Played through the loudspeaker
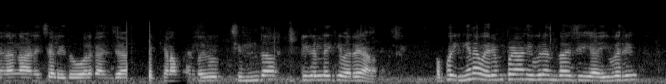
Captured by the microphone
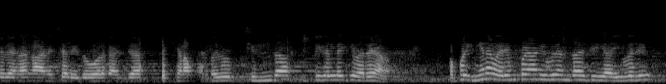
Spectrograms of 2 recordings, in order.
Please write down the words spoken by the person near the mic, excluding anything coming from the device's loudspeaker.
none

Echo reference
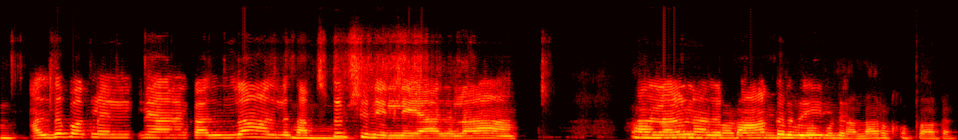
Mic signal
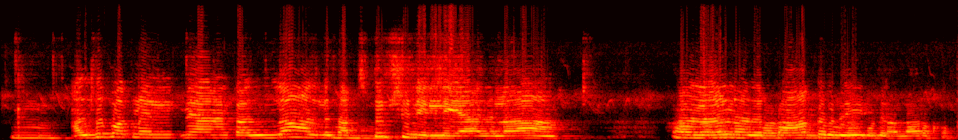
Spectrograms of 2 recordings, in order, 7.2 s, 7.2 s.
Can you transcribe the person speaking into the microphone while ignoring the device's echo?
none

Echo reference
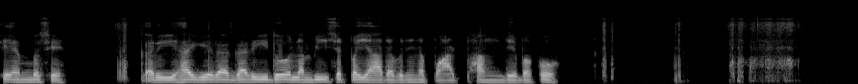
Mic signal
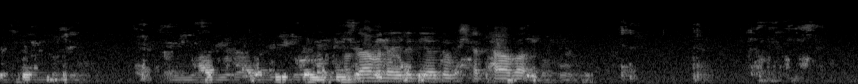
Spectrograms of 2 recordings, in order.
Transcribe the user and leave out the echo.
ꯐꯖꯥꯕ ꯂꯩꯔꯗꯤ ꯑꯗꯨꯝ ꯁꯦꯠꯊꯕ

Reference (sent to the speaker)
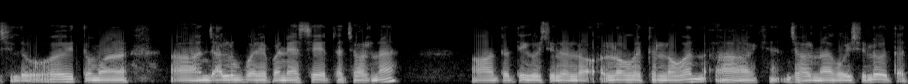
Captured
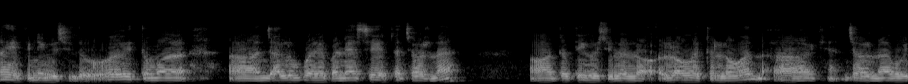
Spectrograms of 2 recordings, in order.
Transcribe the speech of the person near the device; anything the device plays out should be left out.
none

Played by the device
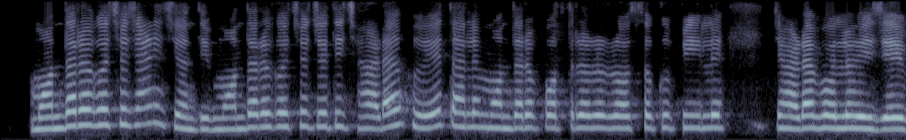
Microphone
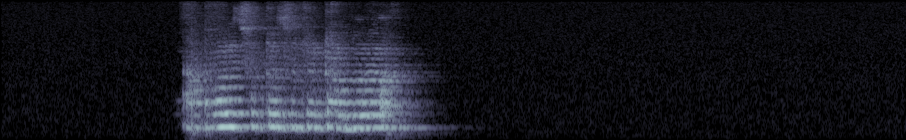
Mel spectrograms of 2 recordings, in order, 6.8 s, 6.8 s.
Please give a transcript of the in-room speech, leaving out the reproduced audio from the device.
ଆମର ଛୋଟ ଛୋଟ ଟଗର

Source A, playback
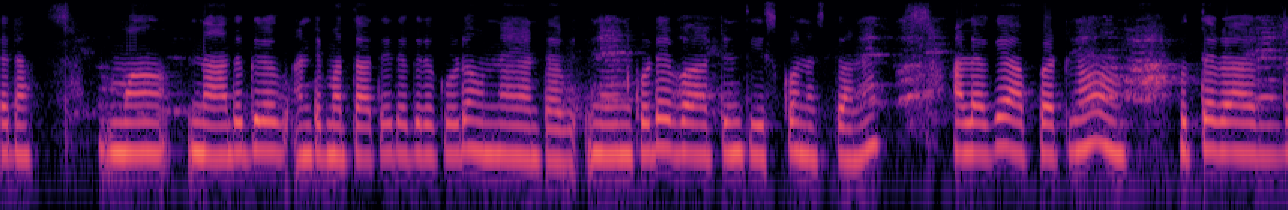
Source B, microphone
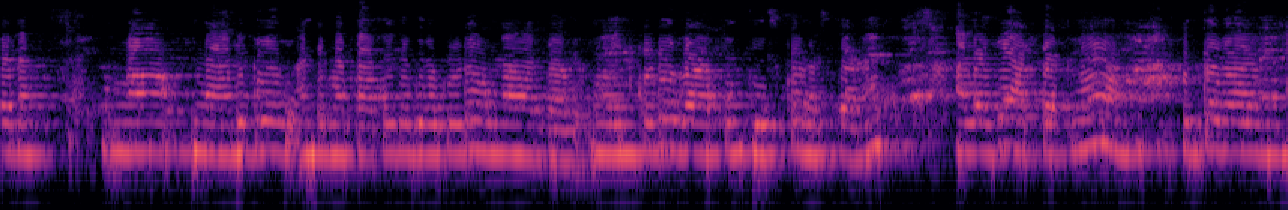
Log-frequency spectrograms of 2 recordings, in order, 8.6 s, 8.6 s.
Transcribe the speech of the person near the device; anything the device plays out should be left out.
none

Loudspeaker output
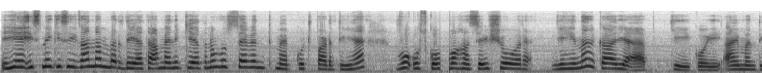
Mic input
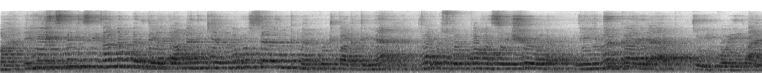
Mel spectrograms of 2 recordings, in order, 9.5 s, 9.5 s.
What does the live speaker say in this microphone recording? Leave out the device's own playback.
none

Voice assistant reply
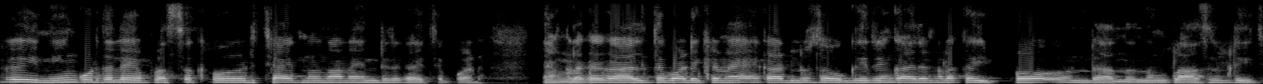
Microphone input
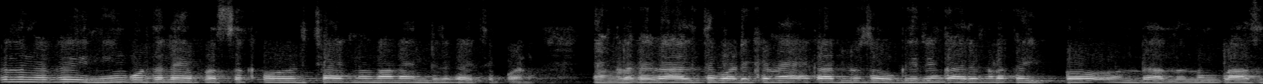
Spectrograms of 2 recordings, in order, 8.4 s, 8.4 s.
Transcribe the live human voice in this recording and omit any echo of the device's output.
none

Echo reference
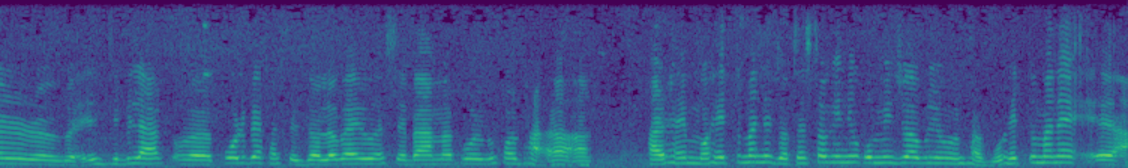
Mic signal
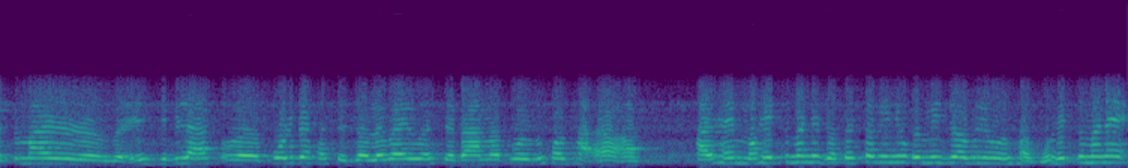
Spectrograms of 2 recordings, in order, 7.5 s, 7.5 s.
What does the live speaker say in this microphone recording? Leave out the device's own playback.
none

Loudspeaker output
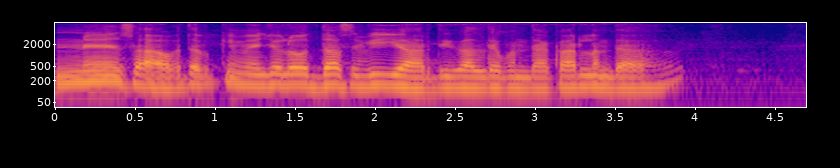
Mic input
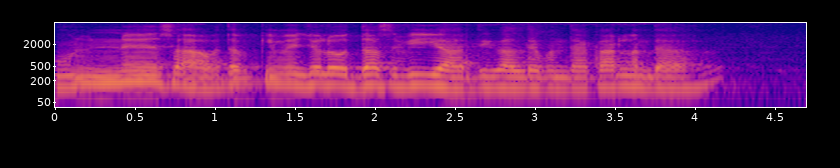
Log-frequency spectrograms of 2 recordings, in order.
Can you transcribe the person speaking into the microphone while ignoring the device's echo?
none

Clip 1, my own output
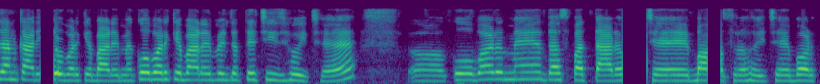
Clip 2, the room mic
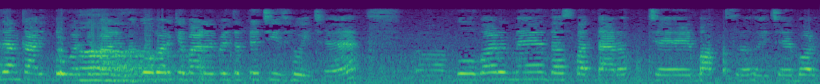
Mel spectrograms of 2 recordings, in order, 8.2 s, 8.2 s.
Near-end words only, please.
हँ हँ

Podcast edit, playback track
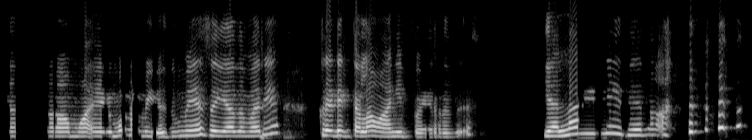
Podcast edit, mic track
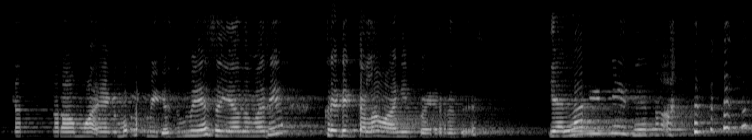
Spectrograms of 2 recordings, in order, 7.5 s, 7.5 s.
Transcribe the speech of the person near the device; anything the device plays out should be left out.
none

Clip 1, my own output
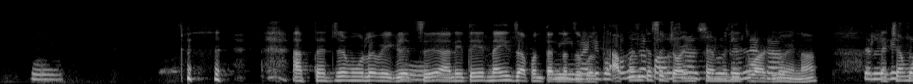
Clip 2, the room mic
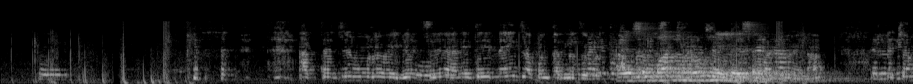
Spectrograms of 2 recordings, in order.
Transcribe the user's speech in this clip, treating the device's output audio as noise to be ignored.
म्हणजे असं मन भरून गेले स

